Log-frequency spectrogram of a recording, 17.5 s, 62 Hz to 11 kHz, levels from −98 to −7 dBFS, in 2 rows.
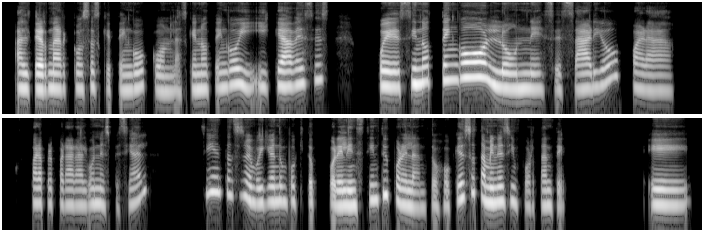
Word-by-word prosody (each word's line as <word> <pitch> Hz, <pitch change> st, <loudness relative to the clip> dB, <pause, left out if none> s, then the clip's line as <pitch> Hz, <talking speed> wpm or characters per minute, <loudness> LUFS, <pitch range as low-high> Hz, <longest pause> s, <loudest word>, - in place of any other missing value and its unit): alternar 205 Hz, 0 st, +3 dB
cosas 205 Hz, +1 st, -7 dB
que -, -, -14 dB
tengo 205 Hz, +4 st, -4 dB
con 180 Hz, -4 st, -7 dB
las 185 Hz, -2 st, -14 dB
que 195 Hz, -1 st, -5 dB
no 200 Hz, 0 st, -2 dB
tengo 220 Hz, +5 st, -1 dB
y 220 Hz, -3 st, -1 dB
y 220 Hz, -3 st, -8 dB
que 230 Hz, -, +2 dB
a 225 Hz, 0 st, +6 dB
veces, 265 Hz, +6 st, -5 dB, 0.6 s
pues, 220 Hz, -2 st, +4 dB
sí 255 Hz, +2 st, +3 dB
no 270 Hz, +2 st, +4 dB
tengo 335 Hz, +3 st, +9 dB
lo 215 Hz, -7 st, +3 dB
necesario 205 Hz, -, -3 dB
para 190 Hz, -3 st, -7 dB, 0.7 s
para 220 Hz, -1 st, -4 dB
preparar 205 Hz, -1 st, -9 dB
algo 200 Hz, +1 st, -8 dB
en 215 Hz, 0 st, -3 dB
especial, 215 Hz, -, -10 dB, 0.6 s
sí, 350 Hz, +2 st, -4 dB
entonces 320 Hz, -4 st, -5 dB
me 260 Hz, -5 st, -1 dB
voy 220 Hz, 0 st, -3 dB
guiando 235 Hz, +1 st, -2 dB
un 230 Hz, -, -7 dB
poquito 220 Hz, -, -10 dB, 0.2 s
por -, -, -1 dB
el 195 Hz, 0 st, +4 dB
instinto 250 Hz, +9 st, -1 dB
y -, -, +2 dB
por 240 Hz, -8 st, -3 dB
el 195 Hz, -2 st, 0 dB
antojo, 180 Hz, -1 st, -11 dB
que 255 Hz, -, -4 dB
eso 350 Hz, +6 st, -4 dB
también 230 Hz, -7 st, +2 dB
es 235 Hz, 0 st, 0 dB
importante. 195 Hz, -3 st, -9 dB, 1.0 s
Eh, 200 Hz, +1 st, -1 dB
215 Hz, 160 wpm, -22 LUFS, 200-250 Hz, 1.0 s, tengo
